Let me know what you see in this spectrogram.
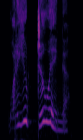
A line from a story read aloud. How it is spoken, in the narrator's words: Bilbo hissed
